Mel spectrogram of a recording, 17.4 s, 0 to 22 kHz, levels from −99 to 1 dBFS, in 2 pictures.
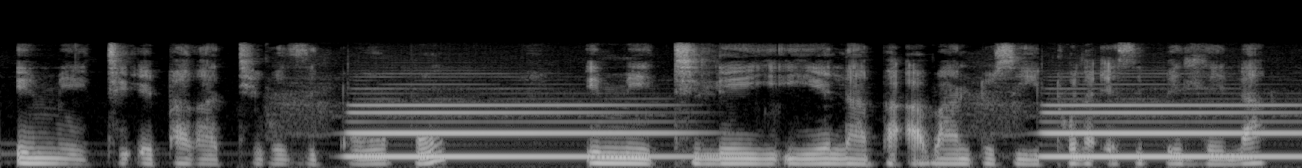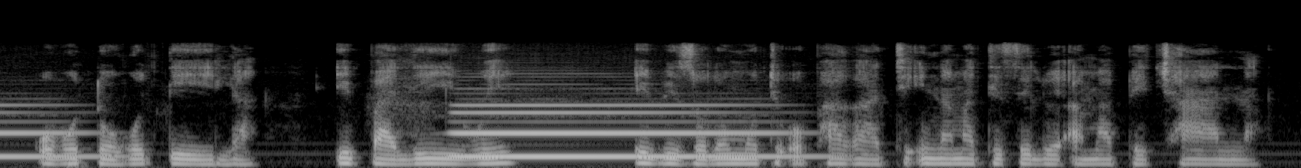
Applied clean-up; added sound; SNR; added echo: none; Wind instrument, woodwind instrument; -4 dB; none.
